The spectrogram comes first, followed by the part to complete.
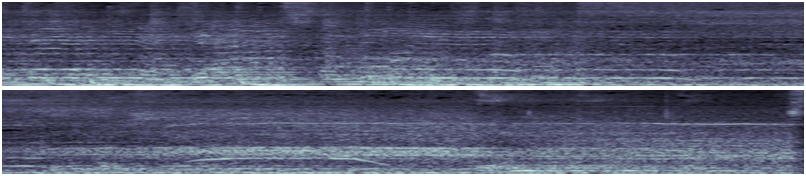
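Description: Live Russian pop music played loud through an arena PA, with a male lead vocal and crowd noise, recorded on a phone in the audience. A heavy bass beat drops out about halfway through, leaving held synth chords and a sliding vocal.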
